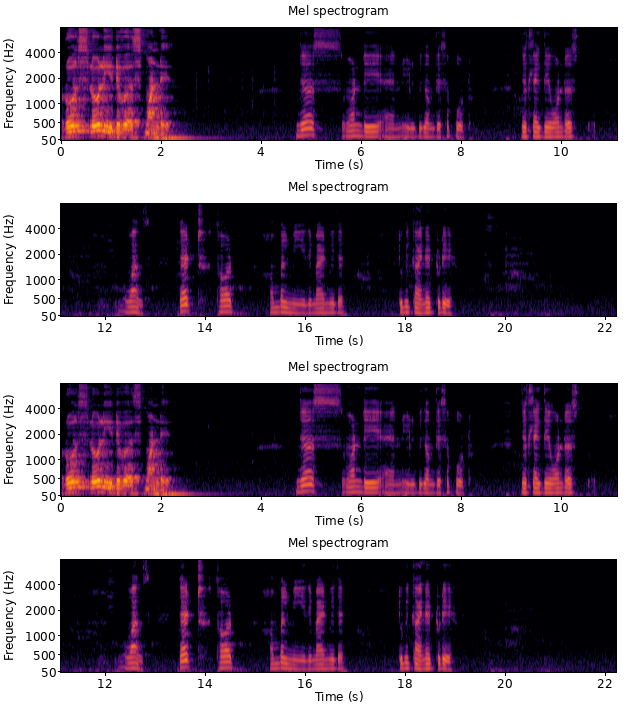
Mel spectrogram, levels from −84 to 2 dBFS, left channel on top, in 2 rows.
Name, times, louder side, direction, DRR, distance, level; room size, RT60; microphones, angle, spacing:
voice 1, 0.0-2.3, left 1 dB, 45° left, 5.2 m, -22 dB
voice 2, 4.7-8.1 9.2-10.3 12.3-12.9 13.5-14.6 15.3-16.8 17.9-18.9, right 1 dB, 25° right, 5.3 m, -34 dB
head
